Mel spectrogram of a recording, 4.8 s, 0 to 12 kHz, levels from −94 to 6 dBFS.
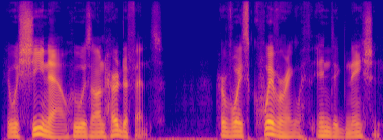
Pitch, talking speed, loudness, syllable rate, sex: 100 Hz, 175 wpm, -20 LUFS, 5.7 syllables/s, male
